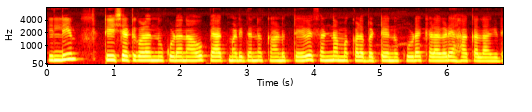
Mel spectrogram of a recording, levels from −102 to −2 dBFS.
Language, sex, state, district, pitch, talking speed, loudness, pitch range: Kannada, female, Karnataka, Koppal, 210 Hz, 130 wpm, -17 LUFS, 200-225 Hz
